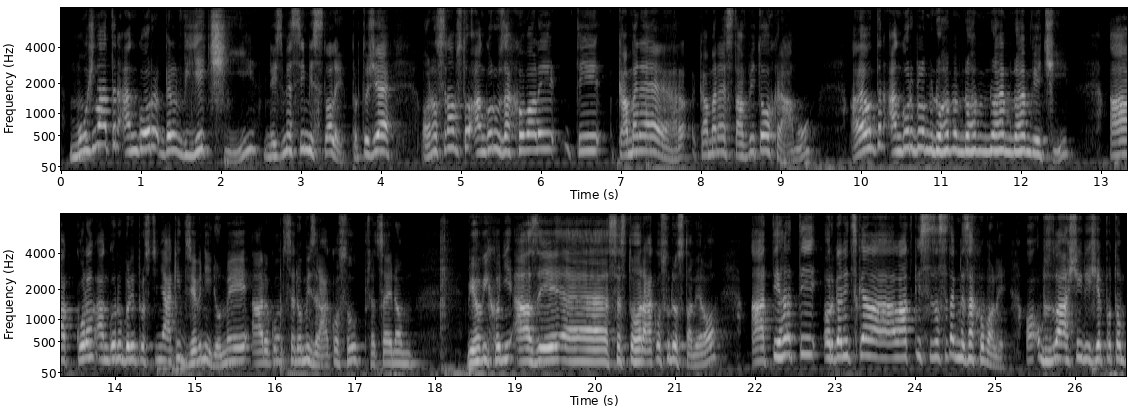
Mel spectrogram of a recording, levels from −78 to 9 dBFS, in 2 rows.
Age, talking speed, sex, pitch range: 30-49, 160 wpm, male, 195-255 Hz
